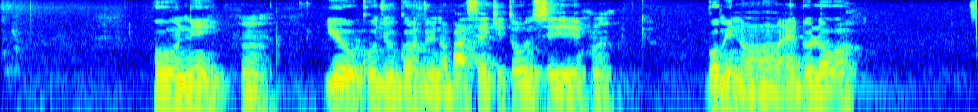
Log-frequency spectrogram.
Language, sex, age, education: Yoruba, male, 15-29, tertiary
